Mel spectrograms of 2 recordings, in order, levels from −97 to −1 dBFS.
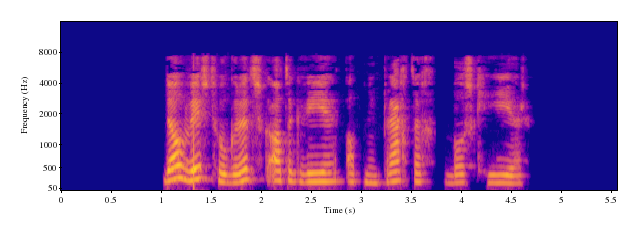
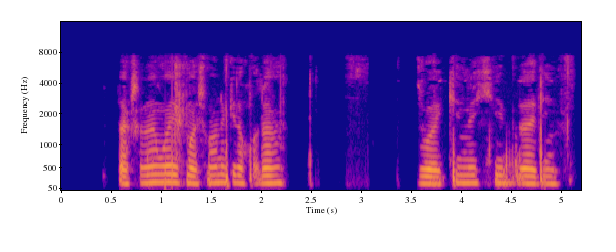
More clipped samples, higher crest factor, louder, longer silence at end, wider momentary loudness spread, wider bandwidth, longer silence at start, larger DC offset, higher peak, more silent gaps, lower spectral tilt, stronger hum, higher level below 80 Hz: neither; about the same, 20 dB vs 20 dB; first, -22 LUFS vs -29 LUFS; first, 0.95 s vs 0.1 s; first, 14 LU vs 9 LU; about the same, 7.8 kHz vs 7.8 kHz; first, 1.05 s vs 0.6 s; neither; first, -4 dBFS vs -12 dBFS; second, 3.75-3.82 s vs 2.28-2.46 s, 2.59-2.77 s, 3.13-3.55 s; second, -5 dB/octave vs -6.5 dB/octave; neither; first, -58 dBFS vs -68 dBFS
